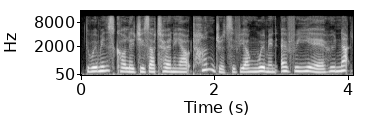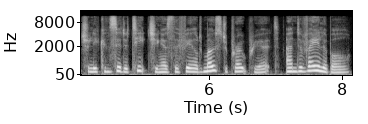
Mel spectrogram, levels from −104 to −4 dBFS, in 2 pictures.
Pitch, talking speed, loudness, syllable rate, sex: 210 Hz, 170 wpm, -17 LUFS, 5.6 syllables/s, female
